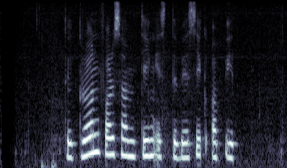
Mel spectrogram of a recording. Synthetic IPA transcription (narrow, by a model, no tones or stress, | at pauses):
d̪̥əɡɾãnfɔrsãmt̪ɪ̃ŋʔḭsd̪əbesɪkɔfit̪̚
